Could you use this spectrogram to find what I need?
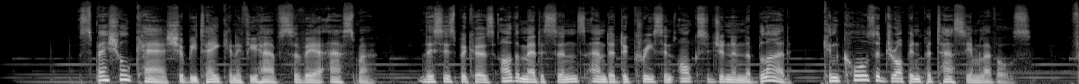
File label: Corporate eLearning, british elearning voiceover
